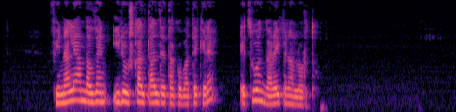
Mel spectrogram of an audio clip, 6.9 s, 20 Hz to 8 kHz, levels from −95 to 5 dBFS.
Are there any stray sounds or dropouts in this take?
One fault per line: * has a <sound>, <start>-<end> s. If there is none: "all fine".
all fine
